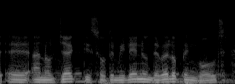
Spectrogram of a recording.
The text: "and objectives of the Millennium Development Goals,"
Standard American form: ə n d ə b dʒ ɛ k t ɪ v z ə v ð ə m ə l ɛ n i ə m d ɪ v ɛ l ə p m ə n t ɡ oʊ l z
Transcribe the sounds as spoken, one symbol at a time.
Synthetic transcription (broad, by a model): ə n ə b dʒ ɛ k t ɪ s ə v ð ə m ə l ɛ n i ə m d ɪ b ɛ l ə p ə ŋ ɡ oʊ l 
